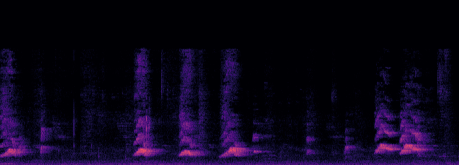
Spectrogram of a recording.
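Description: Young cockatiel giving harsh, raspy squawks in short repeated bursts.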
